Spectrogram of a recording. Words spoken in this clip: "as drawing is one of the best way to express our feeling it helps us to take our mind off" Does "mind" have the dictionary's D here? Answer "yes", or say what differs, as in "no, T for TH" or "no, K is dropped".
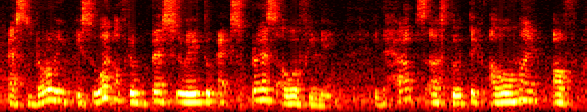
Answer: no, D is dropped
